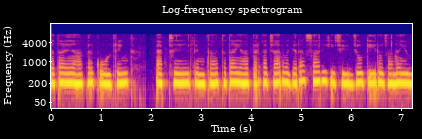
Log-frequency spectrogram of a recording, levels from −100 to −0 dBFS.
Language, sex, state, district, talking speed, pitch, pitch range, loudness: Hindi, female, Uttarakhand, Tehri Garhwal, 155 wpm, 210 Hz, 205-215 Hz, -10 LUFS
